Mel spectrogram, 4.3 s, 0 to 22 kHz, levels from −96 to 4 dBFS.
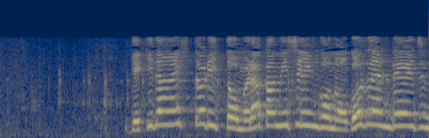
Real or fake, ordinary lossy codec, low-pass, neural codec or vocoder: real; none; 7.2 kHz; none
